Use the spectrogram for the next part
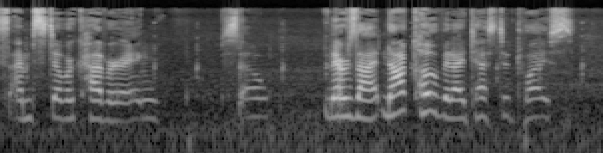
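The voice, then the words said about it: Voice sounds sick with a cold. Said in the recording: “I got a cold over the break, and I'm still. You can hear it in my voice.”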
